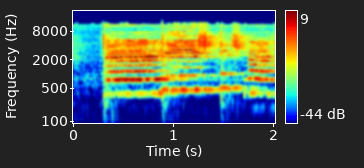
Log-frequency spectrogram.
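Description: A woman singing a Hungarian folk song solo and unaccompanied. After a short breath at the start she holds long notes that step up and down in pitch.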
